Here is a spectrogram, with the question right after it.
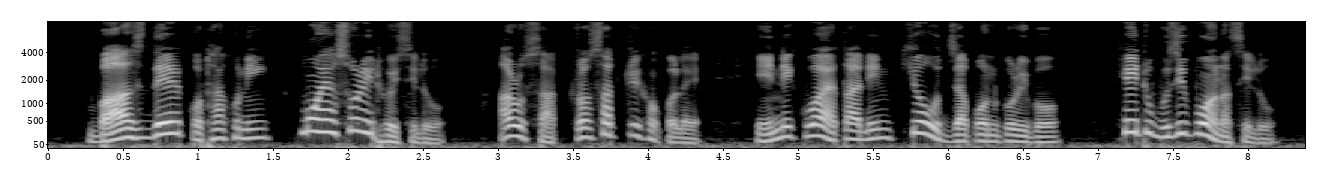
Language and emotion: Assamese, surprised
